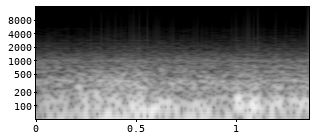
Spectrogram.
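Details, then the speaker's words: Car cabin at speed filled with a constant deep roar, with nothing mechanical standing out, plus some A/C buzz. Excessive wind noise, which the owner attributes to no sound deadening. "If you don't have music on, it's like unbearable. Honestly, this is worse than my truck that I had before."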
